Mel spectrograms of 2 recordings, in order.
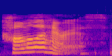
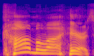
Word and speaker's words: Kamala Harris: Kamala Harris. – Kamala Harris.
